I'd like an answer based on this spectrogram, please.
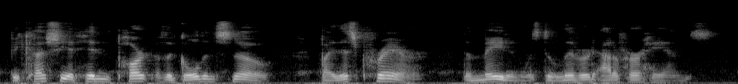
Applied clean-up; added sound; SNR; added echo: none; none; none; none.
